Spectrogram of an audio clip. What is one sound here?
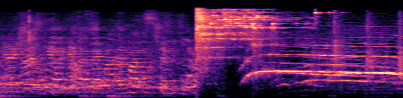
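A plate smashes on a hard floor.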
